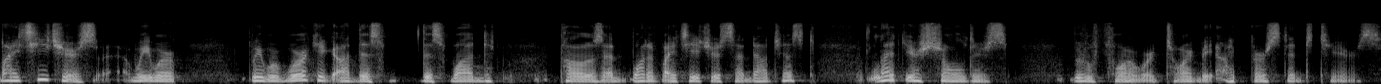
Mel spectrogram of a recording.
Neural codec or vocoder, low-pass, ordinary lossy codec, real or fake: none; 7.2 kHz; Opus, 16 kbps; real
